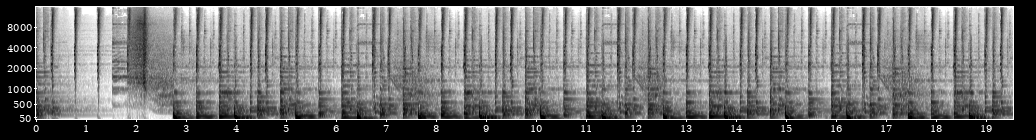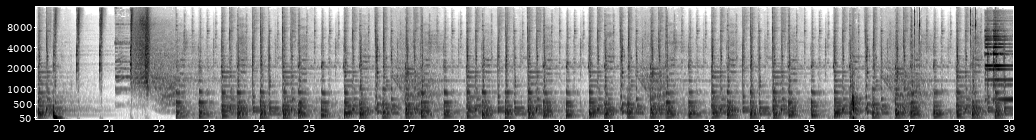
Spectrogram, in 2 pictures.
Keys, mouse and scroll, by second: 2.8 middle click, 6.7 click, 7.0-7.9 scroll up 3, 7.2 shift+middle click, 7.9 middle click, 9.5 click, 9.8 click, 10.3 click, 11.3 click, 12.4 click, 13.5 click, 13.8 click, 14.4 middle click, 14.8 scroll down 1, 15.7-16.1 scroll down 6, 15.7 e, 19.5 g, 20.8 middle click, 22.7 g, 24.4 middle click, 25.8 Tab, 26.1 right click, 26.7 middle click, 27.2 Tab, 27.4 middle click, 27.9 Tab, 28.6 scroll down 1, 29.1 scroll down 8, 29.7 middle click, 30.6 ctrl+z, 30.9 ctrl+z, 31.1 ctrl+z, 32.1 ctrl+s, 32.4 scroll down 4, 32.6 middle click, 33.0 shift+middle click, 33.2-34.2 shift+scroll down 6, 33.4 shift+middle click, 34.0 shift+middle click, 35.6 click, 35.9 click, 36.7 click, 38.2 click.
